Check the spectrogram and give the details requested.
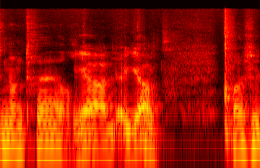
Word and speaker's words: Nanterre: Wir würden ja Nanterre sagen. Ja. Aber das heißt Nanterre.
